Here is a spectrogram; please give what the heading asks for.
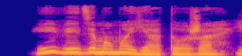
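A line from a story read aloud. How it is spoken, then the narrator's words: Sigh. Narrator (Russian): я вздохнула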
